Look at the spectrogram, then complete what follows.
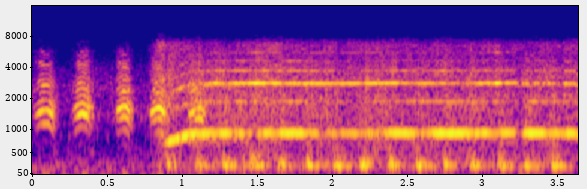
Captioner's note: whistle blowing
